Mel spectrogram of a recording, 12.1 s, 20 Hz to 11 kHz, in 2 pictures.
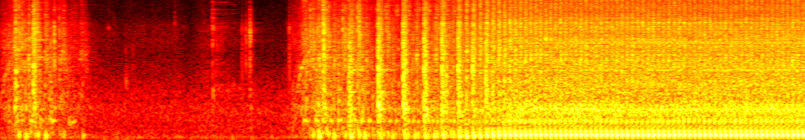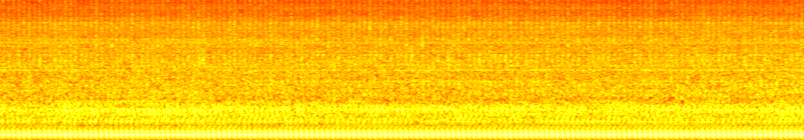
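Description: Honda GCV190 single-cylinder four-stroke engine on a pressure washer being started: a short rattle right at the start, then about two seconds in it fires and builds over a second or two to steady running. It is running on the small amount of fuel primed into the cylinder, because the fuel line is suspected of not supplying fuel.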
